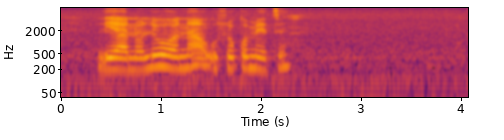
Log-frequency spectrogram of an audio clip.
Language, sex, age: Southern Sotho, female, 20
